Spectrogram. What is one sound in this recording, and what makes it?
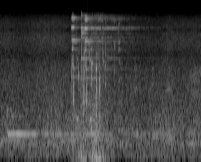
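A magical burst sounds with a bright shimmering whoosh.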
